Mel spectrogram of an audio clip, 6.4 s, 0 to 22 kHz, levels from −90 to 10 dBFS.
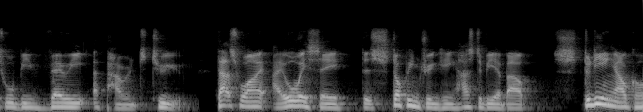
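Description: No technical faults can be heard in this recording.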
